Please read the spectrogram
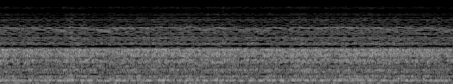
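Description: FPV racing quadcopter's motors armed and spinning at idle: a steady hum with an even hiss, holding one pitch throughout.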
